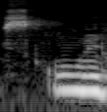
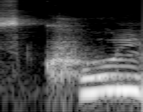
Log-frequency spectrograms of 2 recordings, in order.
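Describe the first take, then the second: First: "স্কুল" with no puff after the k; unaspirated k. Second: "স্কুল" with a strong puff after the k; breathy burst on the k in "স্কুল", drawn out; wrongly aspirated k. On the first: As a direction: keep the k in "স্কুল" tight, like a g. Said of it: "স্কুল হবে". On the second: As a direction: say "স্কুল" as s-khool, k heavily aspirated. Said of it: "হবে না". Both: Shown as a demonstration.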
